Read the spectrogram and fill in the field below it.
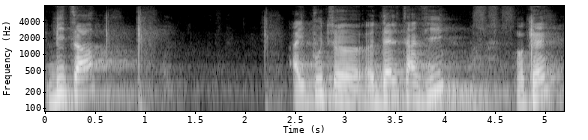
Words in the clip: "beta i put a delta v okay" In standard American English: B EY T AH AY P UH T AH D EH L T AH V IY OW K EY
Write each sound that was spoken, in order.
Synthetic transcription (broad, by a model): B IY T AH AY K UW T AH D EH L T AH V IY OW K EY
